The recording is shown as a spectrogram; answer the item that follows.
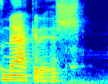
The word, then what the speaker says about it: Natchitoches: It's spelled like Natchitoches. It's like 27 letters, but it's pronounced Natchitoches.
